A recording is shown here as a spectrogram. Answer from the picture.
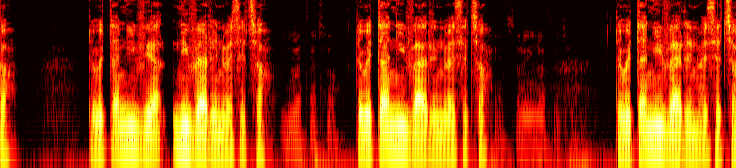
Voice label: "nifer", Welsh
